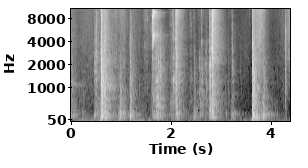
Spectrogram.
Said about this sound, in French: Voilà. Je referme la boîte magique.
